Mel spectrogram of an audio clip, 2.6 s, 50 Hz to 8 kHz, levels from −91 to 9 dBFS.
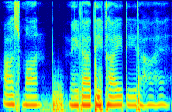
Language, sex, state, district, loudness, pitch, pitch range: Hindi, female, Himachal Pradesh, Shimla, -19 LUFS, 175 Hz, 170-180 Hz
